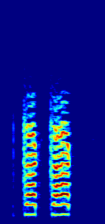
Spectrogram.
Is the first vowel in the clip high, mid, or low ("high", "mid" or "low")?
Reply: low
